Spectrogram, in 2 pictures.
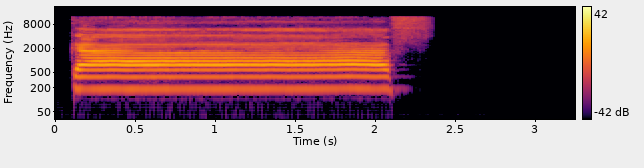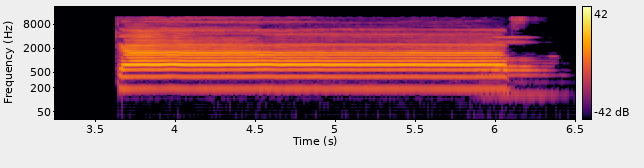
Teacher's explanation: জিহ্বার গোড়া গোড়া থেকে একটু আগে বাড়িয়ে তার বরাবর উপরে তালুর সাথে লাগিয়ে চিকুন আওয়াজে চার আলিফ টানে উচ্চারণ করব কাফ কাফ জোরে [মিউজিক] জোরে মাশাল্লাহ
